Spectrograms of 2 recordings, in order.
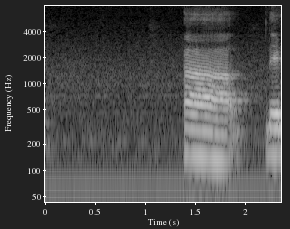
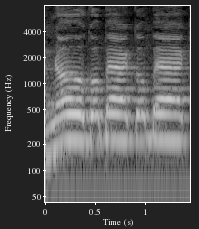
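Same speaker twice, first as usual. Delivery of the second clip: higher mock shout; calling out warning; 7 semitones higher than usual. Survivors warning the paramedics away from the door, calling out. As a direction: wave them off from behind the door.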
